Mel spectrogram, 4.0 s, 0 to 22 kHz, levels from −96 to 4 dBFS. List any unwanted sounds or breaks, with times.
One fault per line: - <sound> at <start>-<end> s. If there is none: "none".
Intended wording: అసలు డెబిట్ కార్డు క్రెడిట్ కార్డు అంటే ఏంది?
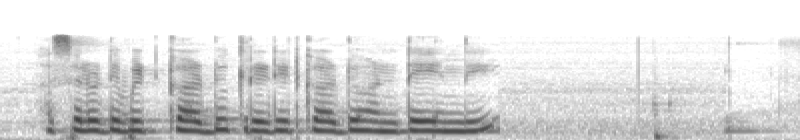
- thud at 3.2-3.5 s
